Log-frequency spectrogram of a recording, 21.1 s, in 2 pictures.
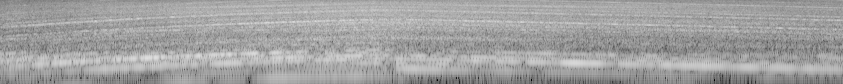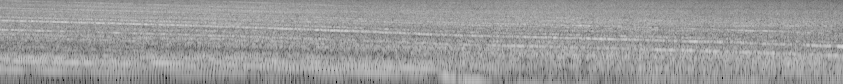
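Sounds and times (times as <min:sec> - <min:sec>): car engine winding down on dyno: 0:00.0 - 0:21.0
high whine falling in pitch: 0:14.8 - 0:21.0.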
